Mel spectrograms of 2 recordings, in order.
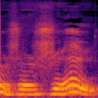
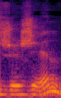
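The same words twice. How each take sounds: First: Gèle mispronounced as "jeule", louder; wrong schwa in gèle. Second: Gèle said correctly as "jèle", with open è. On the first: Teacher showing what you don't say, gèle as a louder "jeule". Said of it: "tu dis pas". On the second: Teacher showing what you do say, gèle with open è. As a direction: say gèle with the vowel of "belle". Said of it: "tu dis". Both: Shown as a demonstration.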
